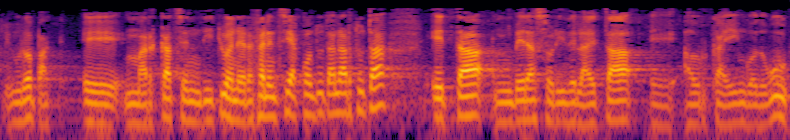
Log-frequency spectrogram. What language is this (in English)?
Basque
